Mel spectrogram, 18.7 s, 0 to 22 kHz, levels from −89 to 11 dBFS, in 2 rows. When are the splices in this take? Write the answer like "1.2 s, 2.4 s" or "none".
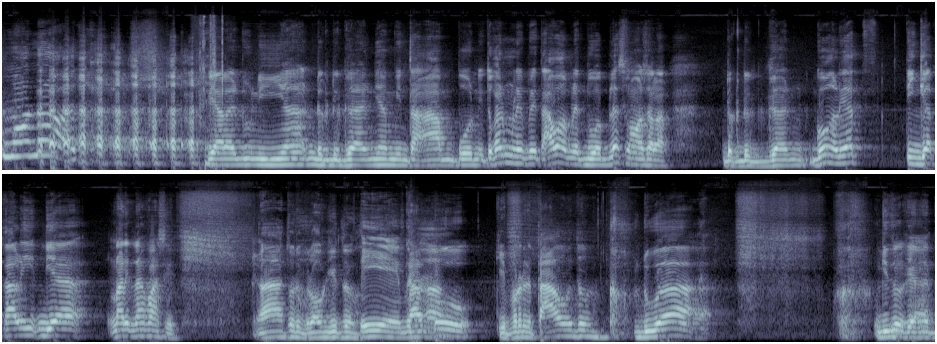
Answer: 2.0 s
